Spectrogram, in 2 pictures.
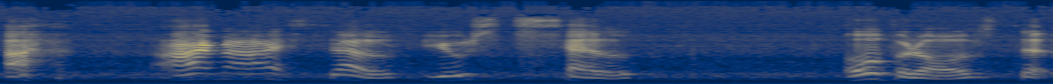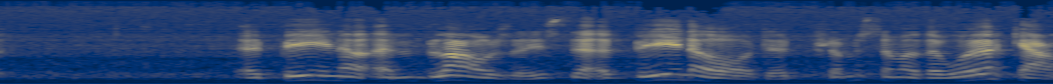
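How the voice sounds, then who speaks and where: A woman with a Yorkshire accent talks at a very slow pace. There is noticeable background noise. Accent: Yorkshire (Leeds). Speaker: retired mill worker. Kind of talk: oral history interview.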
